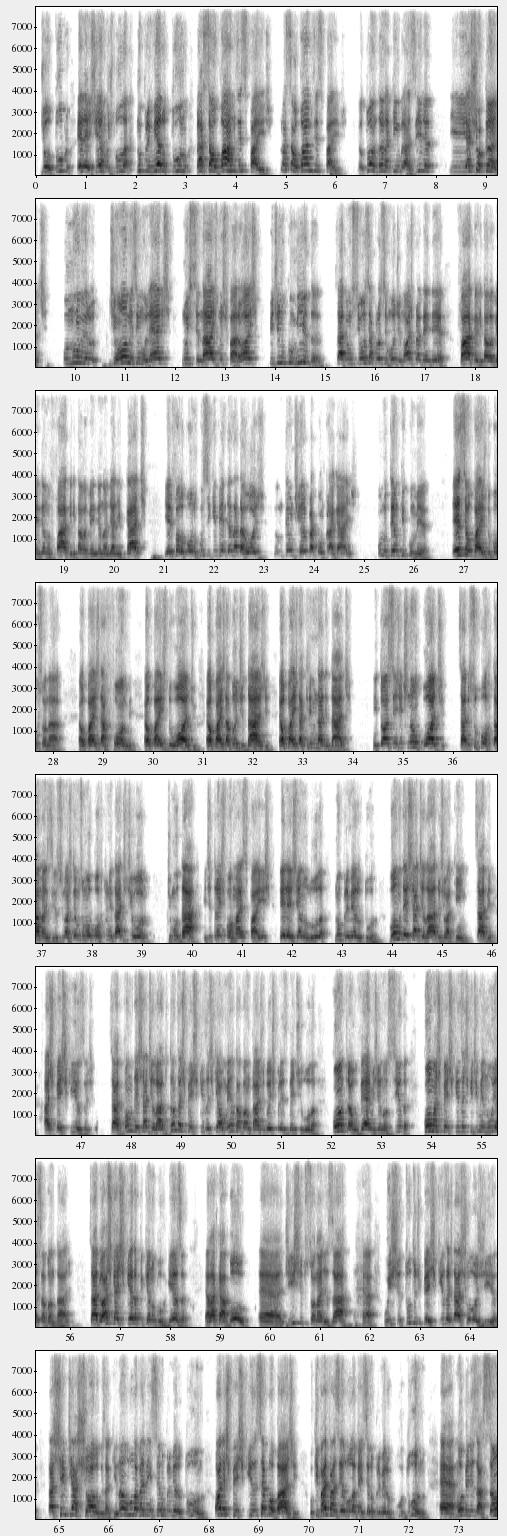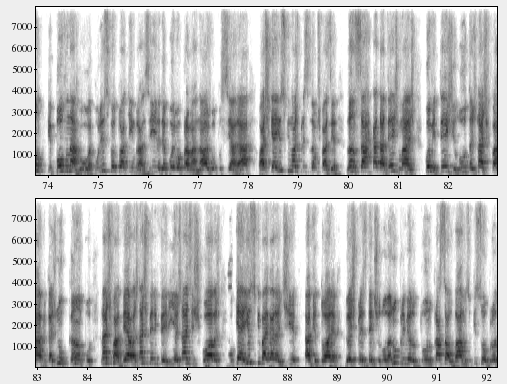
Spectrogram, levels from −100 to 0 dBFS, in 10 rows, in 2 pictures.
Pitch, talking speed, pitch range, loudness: 245 Hz, 180 wpm, 210-310 Hz, -23 LUFS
